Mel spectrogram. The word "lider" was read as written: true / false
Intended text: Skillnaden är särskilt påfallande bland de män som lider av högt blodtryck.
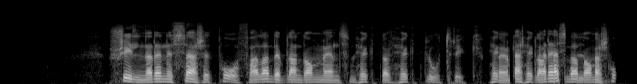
false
